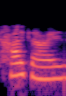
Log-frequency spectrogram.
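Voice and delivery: calm, soothing narrator voiceover. Describing a video voiceover they recorded: recreating a really soothing voice. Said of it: "I tried to have a really soothing voice".

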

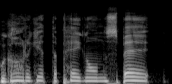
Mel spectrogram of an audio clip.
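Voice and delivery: fake half-British accent. Retelling people dressed up as colonists: fake semi-British accent. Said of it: "with fake semi-British accents".

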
